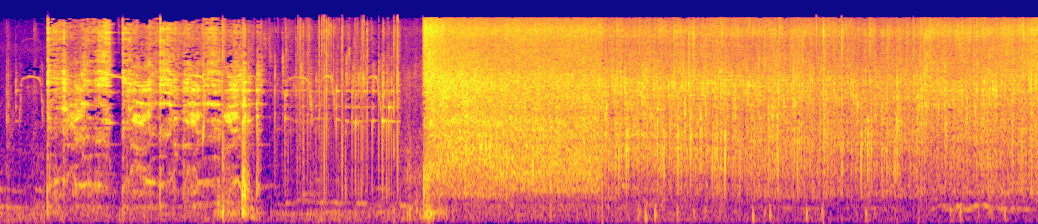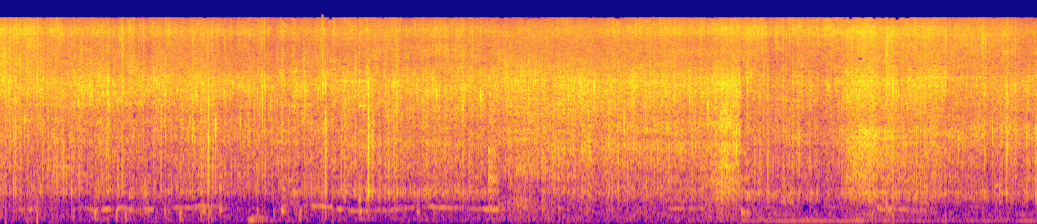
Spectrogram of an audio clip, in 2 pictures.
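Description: Whole slit brinjals (eggplants) frying in hot mustard oil in a kadai. A burst of crackling and clatter in the first two seconds, then a loud steady sizzle that starts suddenly about four seconds in, with a ladle stirring and turning the brinjals in the pan.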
